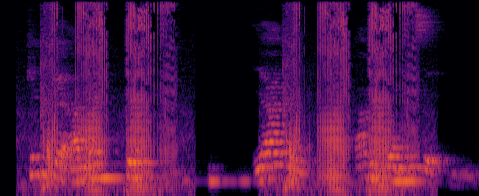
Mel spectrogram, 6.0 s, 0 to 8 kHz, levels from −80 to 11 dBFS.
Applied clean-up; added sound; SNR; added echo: none; Fart; 1 dB; reverberation time 0.6 s.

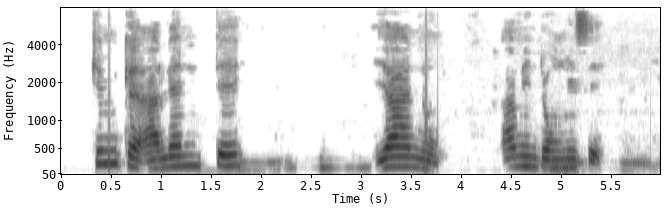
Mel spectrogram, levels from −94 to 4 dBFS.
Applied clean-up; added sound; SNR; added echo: none; none; none; none.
